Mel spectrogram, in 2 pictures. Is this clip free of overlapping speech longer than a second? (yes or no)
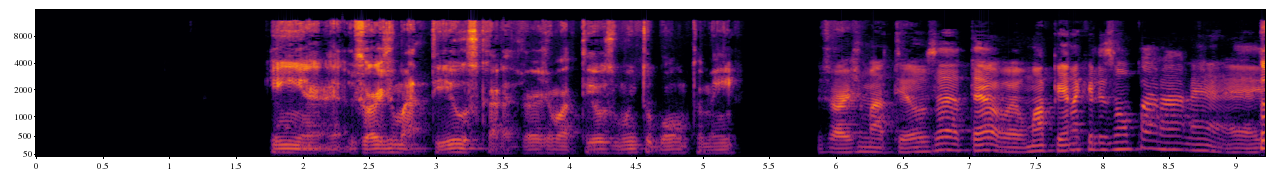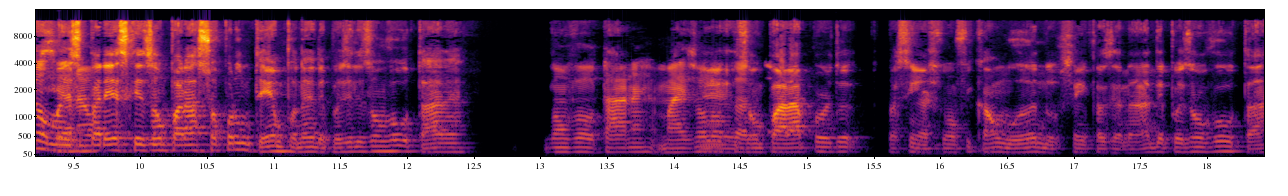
yes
